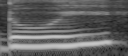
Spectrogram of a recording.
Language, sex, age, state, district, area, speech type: Assamese, female, 18-30, Assam, Nagaon, rural, spontaneous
